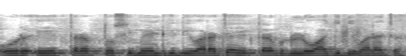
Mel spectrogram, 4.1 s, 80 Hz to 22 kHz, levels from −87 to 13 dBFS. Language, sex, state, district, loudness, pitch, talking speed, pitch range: Rajasthani, male, Rajasthan, Nagaur, -12 LUFS, 150 Hz, 220 wpm, 145-155 Hz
